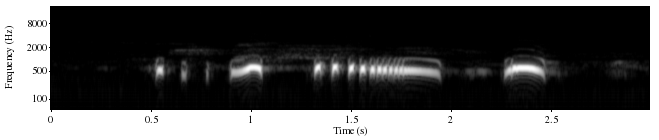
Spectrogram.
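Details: Spotted dove with a special thổ-style cooing voice: a few quick stuttering notes, then a rounded coo, a run of pulsed rolling coos, and a final emphatic coo, all low and mellow in a quiet setting.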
